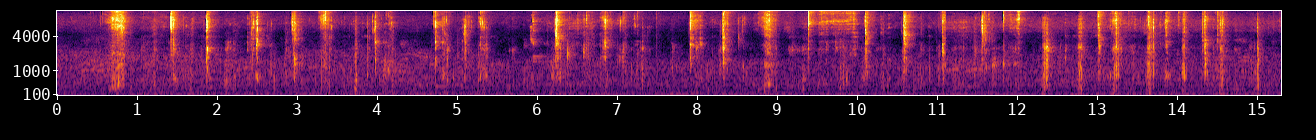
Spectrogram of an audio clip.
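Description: Close-miked chewing of a mouthful of stir-fried squid and onion: irregular wet clicks and soft crunches, a few each second.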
